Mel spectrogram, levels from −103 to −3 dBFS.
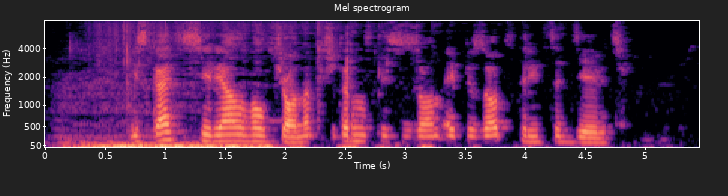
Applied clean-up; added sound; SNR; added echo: classical method Wiener filter.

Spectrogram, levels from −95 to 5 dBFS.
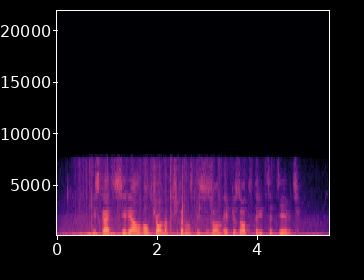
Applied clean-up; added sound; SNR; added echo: none; Bird; -2 dB; none.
